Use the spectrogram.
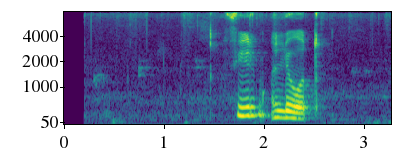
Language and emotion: Russian, neutral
